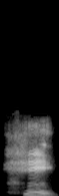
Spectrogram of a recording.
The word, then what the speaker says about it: he: no es y es he con j Hi porque la h en el inglés si se pronuncia entonces he es el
